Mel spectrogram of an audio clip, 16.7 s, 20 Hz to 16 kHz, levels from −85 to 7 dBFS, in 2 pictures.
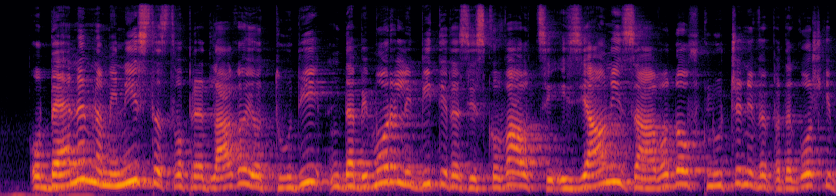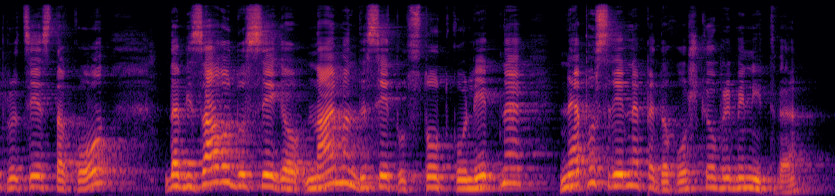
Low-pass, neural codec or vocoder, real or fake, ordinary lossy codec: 14.4 kHz; none; real; none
